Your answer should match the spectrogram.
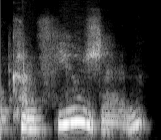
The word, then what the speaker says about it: confusion: So confusion, sounds like it's spelled with a Z, but it's not.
